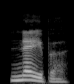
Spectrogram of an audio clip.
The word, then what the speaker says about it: neighbor: Neighbor, he said. The gh is silent.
